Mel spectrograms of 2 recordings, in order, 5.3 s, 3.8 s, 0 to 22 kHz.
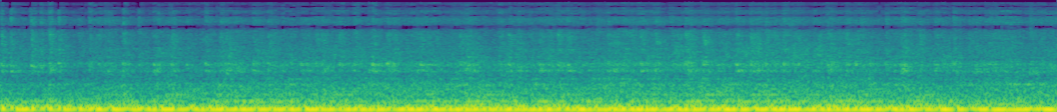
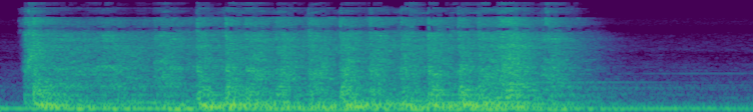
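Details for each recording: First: LS-swapped 1964 Chevy II Gasser on Holley Terminator X after swapping reversed coil pack harnesses: deep steady V8 idle with the uneven chop of a big cam, idle set at 950 rpm; normal lopey cammed idle. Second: Slow cranking of LS-swapped 1964 Chevy II Gasser with Holley Terminator X, no water pump fitted: loud regular pops about four a second spitting back through the intake, stopping when cranking ends; intake backfire from ignition timing 180 degrees out, coil pack harnesses reversed.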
